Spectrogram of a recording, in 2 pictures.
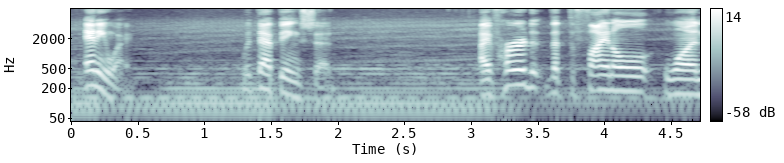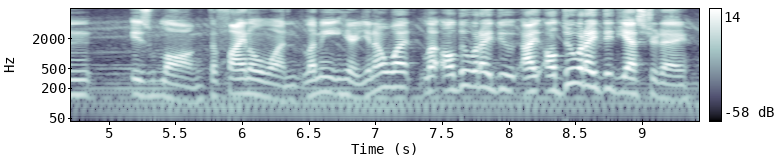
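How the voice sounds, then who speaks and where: A man's voice: fairly high pitch, a bit bright. Candid, rambling male streamer. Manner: candid and rambling, with restarts and swearing. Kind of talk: casual livestream chat with viewers.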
